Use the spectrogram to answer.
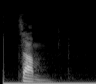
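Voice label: "tsam2", Teochew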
